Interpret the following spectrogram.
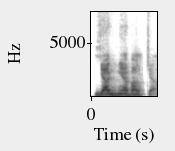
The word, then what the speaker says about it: Yajnavalkya: Yajnavalka? It looks like a yaj, doesn't it? Yajnavalka. Right. The transliteration is weird because it is technically a conjunct of the aspirated ja, but it is pronounced Yajnavalka.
